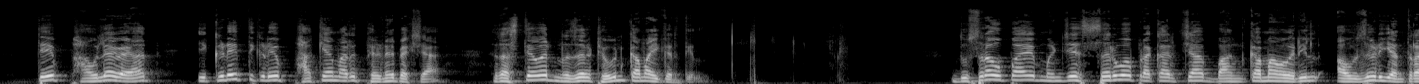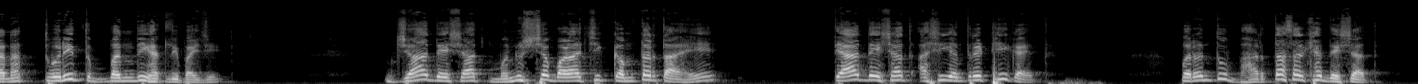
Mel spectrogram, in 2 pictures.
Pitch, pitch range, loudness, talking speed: 165 Hz, 140-195 Hz, -18 LUFS, 80 wpm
